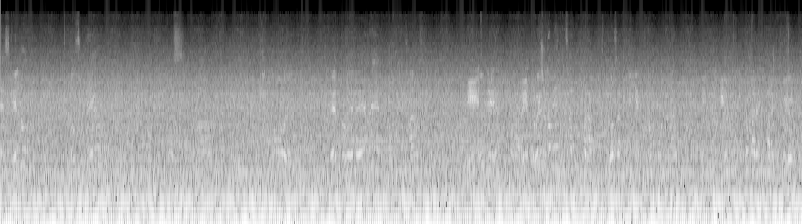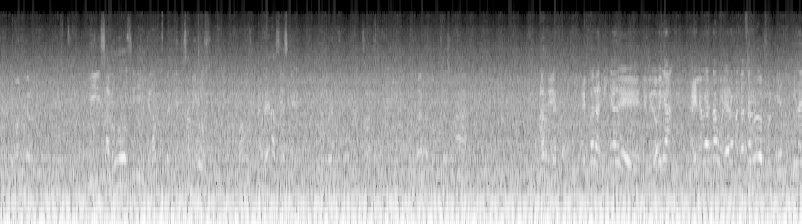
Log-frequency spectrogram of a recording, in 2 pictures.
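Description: Steady low drone of an idling diesel truck engine, unchanging throughout, with faint voices in the background.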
